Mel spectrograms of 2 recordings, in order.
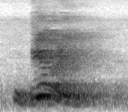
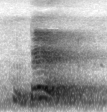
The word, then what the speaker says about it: bury: The pronunciation of this word is generally and mostly done as bury. That's the wrong pronunciation. In dictionaries, you will find this type of vowel sound. It is pronounced as bury, not bury. It is bury.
